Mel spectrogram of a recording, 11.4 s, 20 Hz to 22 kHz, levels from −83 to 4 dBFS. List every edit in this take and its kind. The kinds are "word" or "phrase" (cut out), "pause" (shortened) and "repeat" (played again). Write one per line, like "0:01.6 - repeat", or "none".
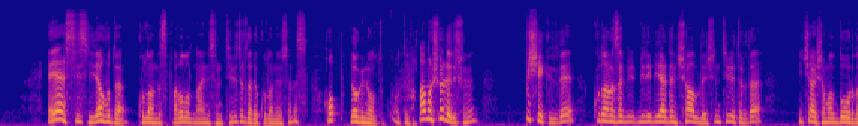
none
